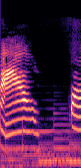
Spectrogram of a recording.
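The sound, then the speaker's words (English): A black cat lets out a loud, squeaky, whiny meow, drawn out and falling in pitch, followed by a shorter rising meow, with no other sounds. “She was a purr machine and had a loud, squeaky, whiny meow.”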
